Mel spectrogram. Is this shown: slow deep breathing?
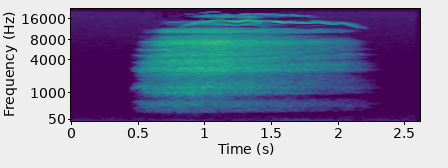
yes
